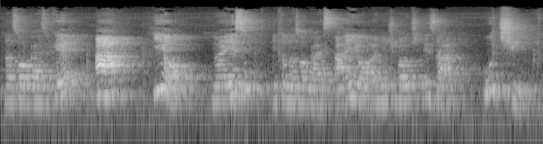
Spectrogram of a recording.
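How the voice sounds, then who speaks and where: A Brazilian woman teaching a children's class, asking rhetorical questions and sounding out words slowly, syllable by syllable. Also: a little high, bright, forceful tone, a little hiss or hum. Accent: Brazilian Portuguese. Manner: slow, sing-song word-by-word syllable demonstrations; asks pupils rhetorical questions. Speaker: primary school teacher. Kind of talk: recorded remote class lesson. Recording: echoey hall-like room, voice from a distance.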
